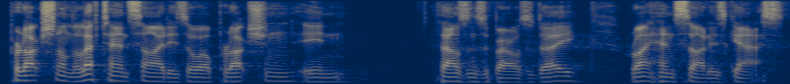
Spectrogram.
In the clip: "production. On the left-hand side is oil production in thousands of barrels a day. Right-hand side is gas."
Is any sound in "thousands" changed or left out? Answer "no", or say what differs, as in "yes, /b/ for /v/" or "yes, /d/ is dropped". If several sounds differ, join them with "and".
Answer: no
